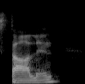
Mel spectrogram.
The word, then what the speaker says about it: Stalin: And no, that is not a mispronunciation. His last name really is Stalin, was elected chief minister, and he defeated ADA DMK leader and incumbent Adipapi K.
